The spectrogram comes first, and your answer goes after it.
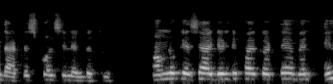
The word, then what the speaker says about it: synecdoche: इट इज सिनेकडकी, बट आई am used to saying it's called it सिनेकडॉक, सो I will better use that. Actually it's pronunciation is सिनेकडकी. यू can Google it.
